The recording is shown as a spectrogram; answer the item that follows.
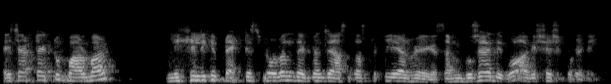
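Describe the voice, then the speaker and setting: Guy teaching a class online, husky voice, dull muffled sound, says every vowel twice. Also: fairly high pitch. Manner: patient, repeats each vowel sound slowly. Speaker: Korean language teacher. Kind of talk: classroom lesson.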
